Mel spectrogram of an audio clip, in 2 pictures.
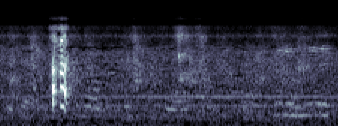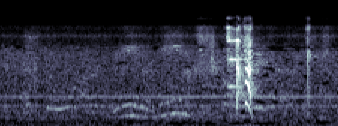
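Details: Infant with hiccups: two sharp, brief hiccup sounds separated by quiet babbling and soft vocal sounds in a small room.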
